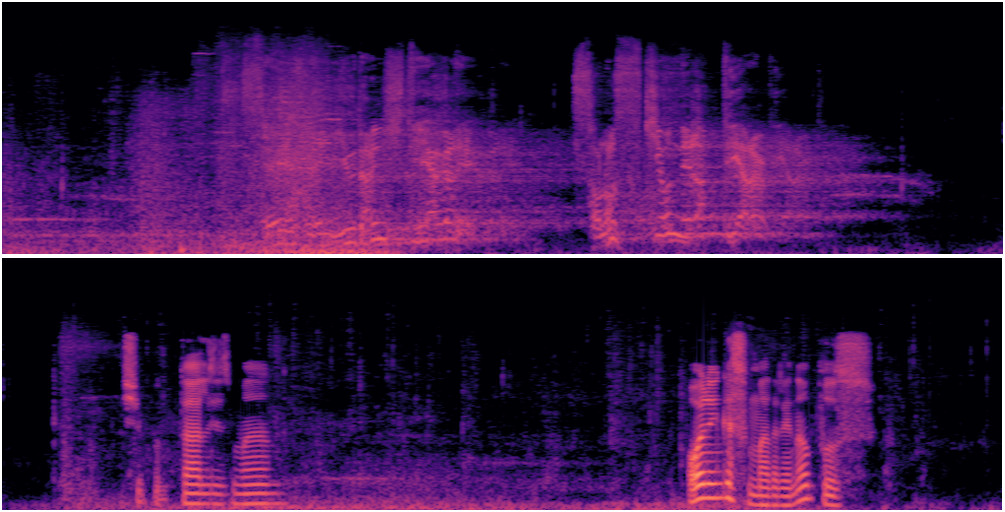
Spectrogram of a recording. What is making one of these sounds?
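A young man talks close to a microphone, with animation.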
